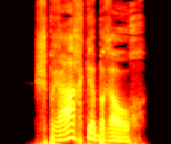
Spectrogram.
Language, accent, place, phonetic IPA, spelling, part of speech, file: German, Germany, Berlin, [ˈʃpʁaːxɡəˌbʁaʊ̯x], Sprachgebrauch, noun, De-Sprachgebrauch.ogg
- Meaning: language use, usage; linguistic usage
